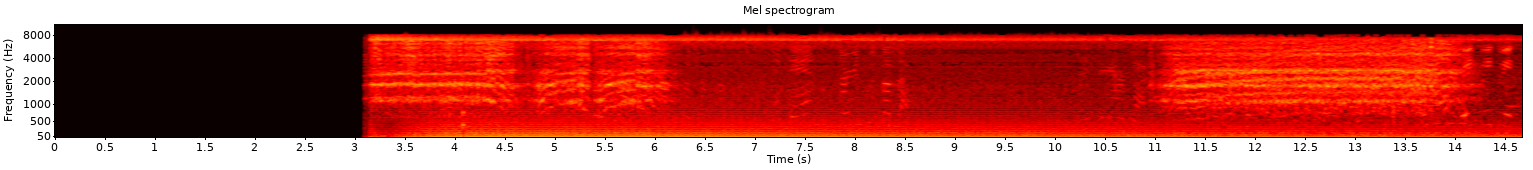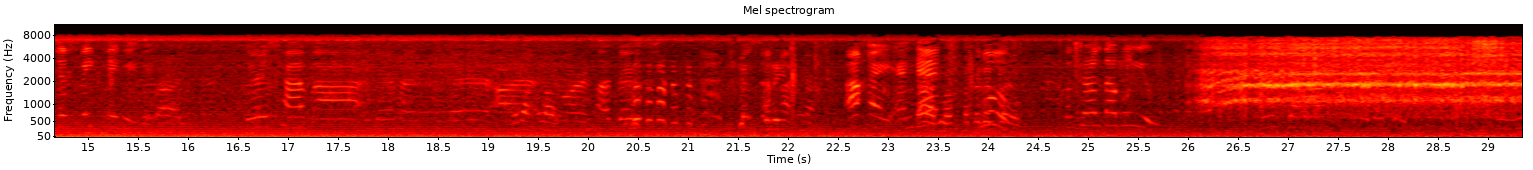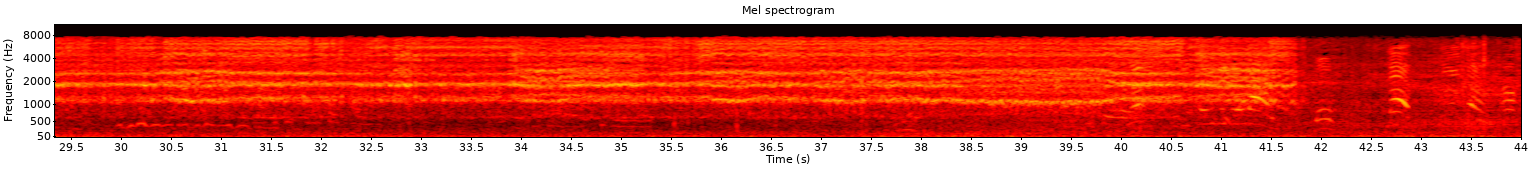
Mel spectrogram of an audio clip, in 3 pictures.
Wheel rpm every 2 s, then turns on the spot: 0, 40, 150, 50, 0, 0, 130, 80, 0, 0, 0, 0, 0, 80, 160, 160, 160, 160, 160, 160, 100, 10.
42-44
